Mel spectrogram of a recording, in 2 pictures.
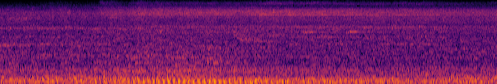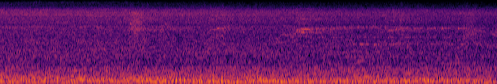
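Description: Steady outdoor background noise with a low rumble, swelling a little about two seconds in.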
